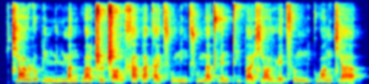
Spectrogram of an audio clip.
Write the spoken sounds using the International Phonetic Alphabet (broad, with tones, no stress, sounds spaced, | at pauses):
t͡ɕ j ɑ˥ ʊ̯ ɻ ɤ˥ p ḭ˨˩ n n̪ y˧˥ n m a˧˥ n p w ä˧˥ ʈ͡ʂ ɻ̩˧˥ ʈ͡ʂ ɑ̰˨˩ ŋ x ä˥ p ä˥˩ k a˧˥ ɪ̯ t͡sʰ ṵ˨˩ n̪ i˥˧ ŋ t͡sʰ u˥˩ n̪ ä˧˥ t̪ʰ ɥ ɛ˥˧ n t̪ʰ i˥˩ p a̰˨˩ ɪ̯ ɕ j ɑ˥ ʊ̯ l ɥ ɛ˥ t͡sʰ ɤ˥ ŋ m i˥˩ k w ɑ˥ ŋ t͡ɕ j ä˥˩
